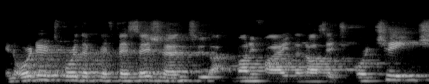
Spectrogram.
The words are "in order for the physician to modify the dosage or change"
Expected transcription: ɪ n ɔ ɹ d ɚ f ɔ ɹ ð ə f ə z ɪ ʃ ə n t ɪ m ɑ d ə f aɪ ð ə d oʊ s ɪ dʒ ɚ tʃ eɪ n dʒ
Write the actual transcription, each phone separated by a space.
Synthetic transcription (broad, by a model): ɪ n ɔ ɹ d ɚ f ɔ ɹ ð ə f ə s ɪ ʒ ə n t ɪ m ɑ d ə f aɪ ð ə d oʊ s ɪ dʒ ɚ tʃ eɪ n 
